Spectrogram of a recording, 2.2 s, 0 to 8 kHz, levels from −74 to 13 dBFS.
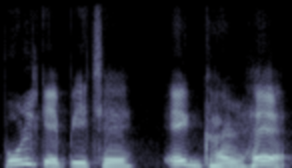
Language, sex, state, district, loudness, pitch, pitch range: Hindi, male, Arunachal Pradesh, Lower Dibang Valley, -15 LUFS, 150 Hz, 140-185 Hz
